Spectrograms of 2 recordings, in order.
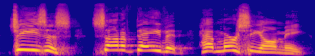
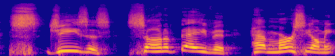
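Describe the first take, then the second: First: High, raised call for mercy. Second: Crying out all the more. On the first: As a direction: call out across the crowd. Blind beggar calling out to Jesus. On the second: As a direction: stretch each word out, pleading harder. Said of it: "he cried out all the more". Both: Acted.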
